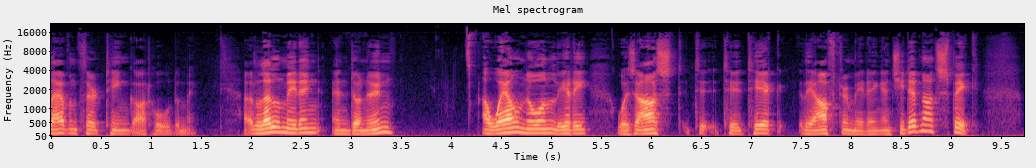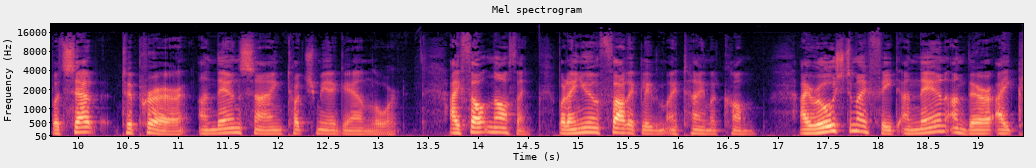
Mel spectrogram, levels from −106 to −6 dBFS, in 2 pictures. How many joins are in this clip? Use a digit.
0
